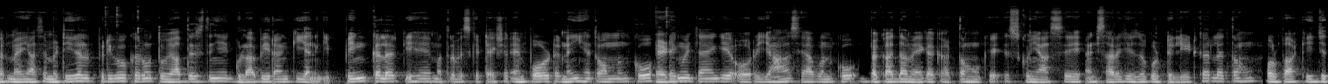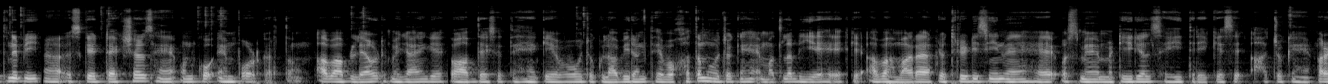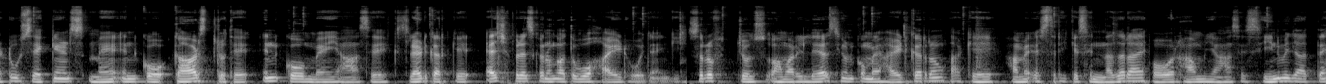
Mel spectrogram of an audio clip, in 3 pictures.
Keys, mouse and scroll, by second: 1.0 click, 6.5 click, 7.7-9.1 scroll down 1, 10.8-12.6 scroll down 1, 12.6 click, 19.1 click, 22.6-26.8 drag, 29.4 click, 29.4 click, 31.5 h, 32.8 click, 33.3 h, 33.7 click, 35.6 h, 36.1-37.6 drag, 37.6 ctrl+s, 39.1 click.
